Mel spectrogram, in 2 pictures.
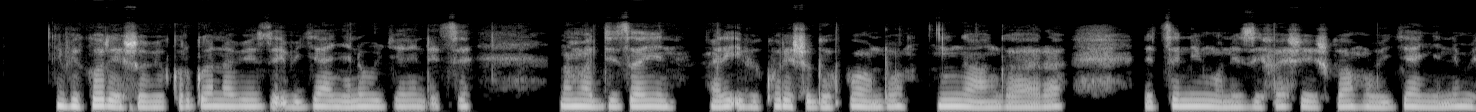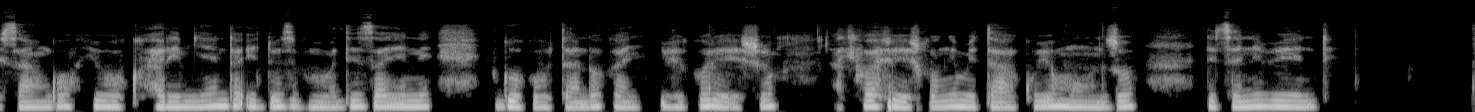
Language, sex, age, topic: Kinyarwanda, female, 18-24, finance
